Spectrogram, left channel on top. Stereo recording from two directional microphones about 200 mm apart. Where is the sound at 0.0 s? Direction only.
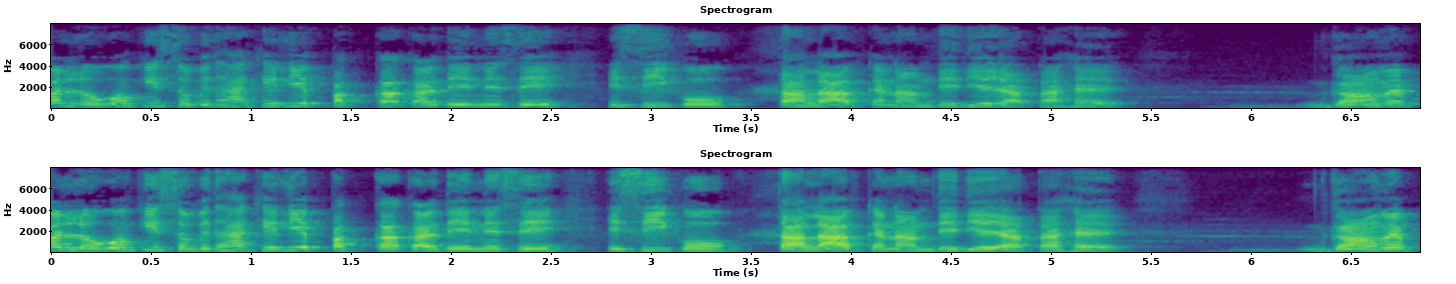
40° right (ahead or behind).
